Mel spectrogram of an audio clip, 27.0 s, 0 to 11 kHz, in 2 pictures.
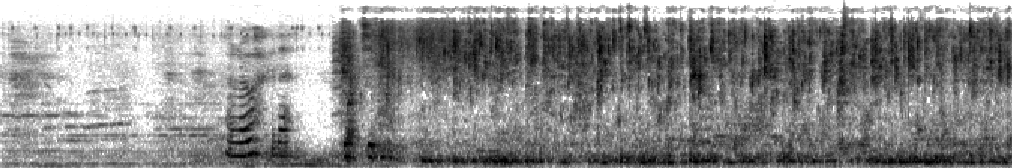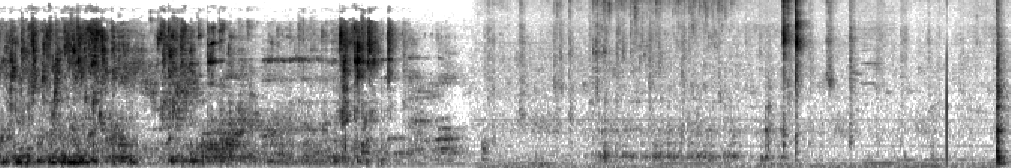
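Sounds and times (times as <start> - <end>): tap water running into sink: 4.5 - 18.9, 21.3 - 24.2.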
